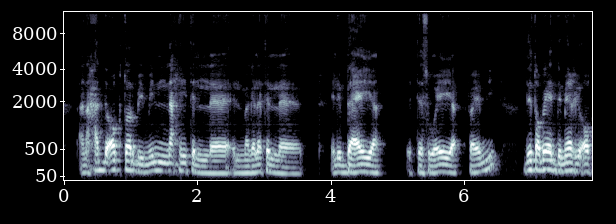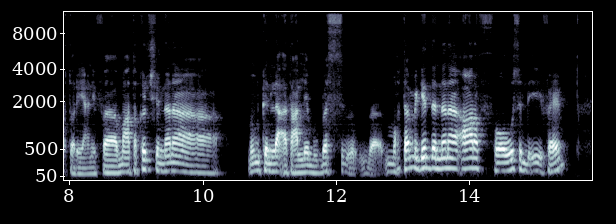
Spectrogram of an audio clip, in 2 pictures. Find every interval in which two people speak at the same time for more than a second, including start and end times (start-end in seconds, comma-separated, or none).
none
